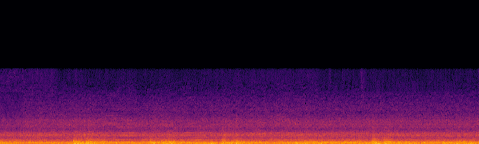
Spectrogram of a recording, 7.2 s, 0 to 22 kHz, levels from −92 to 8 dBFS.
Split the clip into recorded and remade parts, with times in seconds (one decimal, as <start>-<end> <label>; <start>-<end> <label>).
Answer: 0.0-1.6 recorded; 1.6-3.2 remade; 3.2-3.9 recorded; 3.9-4.7 remade; 4.7-7.2 recorded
